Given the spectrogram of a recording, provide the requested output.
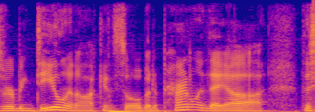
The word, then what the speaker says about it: Arkansas: All right, we're going on to Arkansas. I believe that's how that's pronounced. Arkansas. I'm just kidding. I know how it's pronounced. For some reason, it's Arkansas, but I mean, it's an S at the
